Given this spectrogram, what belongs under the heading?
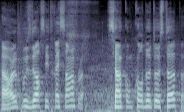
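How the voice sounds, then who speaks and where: A high-pitched man at a fairly quick pace, with noticeable background noise. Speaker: student club representative. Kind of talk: casual chat.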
